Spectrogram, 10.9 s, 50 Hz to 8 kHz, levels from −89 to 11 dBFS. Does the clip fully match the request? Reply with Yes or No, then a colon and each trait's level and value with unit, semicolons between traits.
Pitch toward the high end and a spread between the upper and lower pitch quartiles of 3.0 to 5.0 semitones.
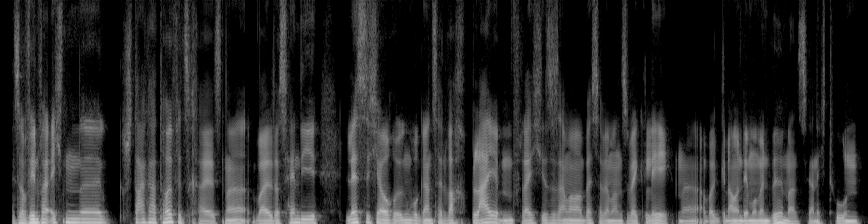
No: very low, 95 Hz; average, 4.2 semitones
